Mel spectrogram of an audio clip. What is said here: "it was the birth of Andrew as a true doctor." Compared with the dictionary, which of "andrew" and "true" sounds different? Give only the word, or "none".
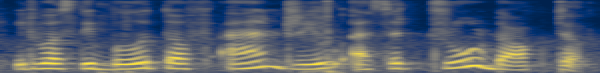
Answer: none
